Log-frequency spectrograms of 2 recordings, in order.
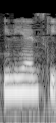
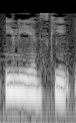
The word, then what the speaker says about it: Ilijevski: Zato ćemo makedonska prezimena sa završetkom ski izgovarati u skladu sa svojim navikama, a naše jezičke navike išle su ka tome da prenošenje akcenta ne bude izvorno, nego pomereno za jedan slog unazad, pa će se prečuti Ilijevski i Donevski, a ne Ilijevski i Donevski, kao u makedonskom.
